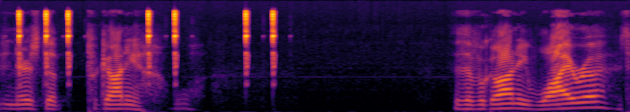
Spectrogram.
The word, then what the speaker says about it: Pagani Huayra: The Pagani Huayra. That's how you pronounce it.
